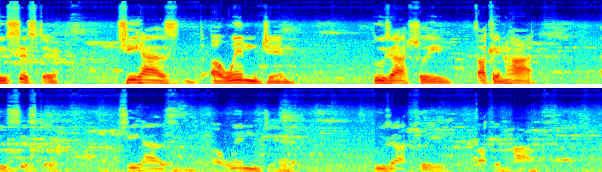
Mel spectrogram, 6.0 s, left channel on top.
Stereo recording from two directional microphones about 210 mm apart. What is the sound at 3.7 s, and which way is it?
Speech, 35° left (ahead or behind).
